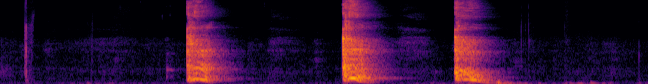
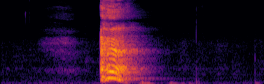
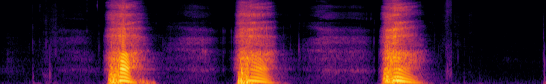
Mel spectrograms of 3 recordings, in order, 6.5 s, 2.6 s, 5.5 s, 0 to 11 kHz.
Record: {"three_cough_length": "6.5 s", "three_cough_amplitude": 14474, "three_cough_signal_mean_std_ratio": 0.29, "cough_length": "2.6 s", "cough_amplitude": 14116, "cough_signal_mean_std_ratio": 0.27, "exhalation_length": "5.5 s", "exhalation_amplitude": 32768, "exhalation_signal_mean_std_ratio": 0.32, "survey_phase": "alpha (2021-03-01 to 2021-08-12)", "age": "45-64", "gender": "Male", "wearing_mask": "No", "symptom_none": true, "smoker_status": "Ex-smoker", "respiratory_condition_asthma": false, "respiratory_condition_other": false, "recruitment_source": "REACT", "submission_delay": "4 days", "covid_test_result": "Negative", "covid_test_method": "RT-qPCR"}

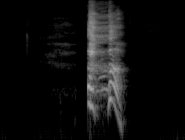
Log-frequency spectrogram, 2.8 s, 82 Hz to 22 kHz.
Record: {"cough_length": "2.8 s", "cough_amplitude": 3906, "cough_signal_mean_std_ratio": 0.29, "survey_phase": "beta (2021-08-13 to 2022-03-07)", "age": "45-64", "gender": "Female", "wearing_mask": "No", "symptom_none": true, "symptom_onset": "4 days", "smoker_status": "Ex-smoker", "respiratory_condition_asthma": false, "respiratory_condition_other": false, "recruitment_source": "REACT", "submission_delay": "2 days", "covid_test_result": "Negative", "covid_test_method": "RT-qPCR", "influenza_a_test_result": "Negative", "influenza_b_test_result": "Negative"}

